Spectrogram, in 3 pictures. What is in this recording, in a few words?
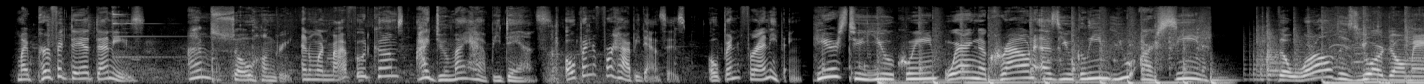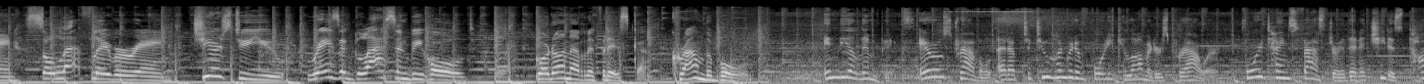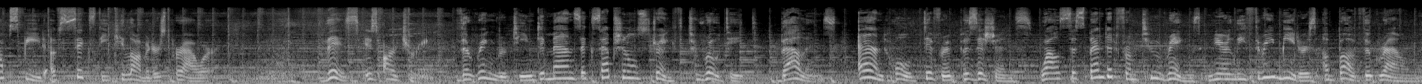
voiceover animation; new york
